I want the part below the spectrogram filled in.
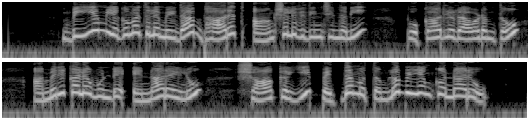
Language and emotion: Telugu, surprised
